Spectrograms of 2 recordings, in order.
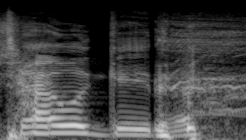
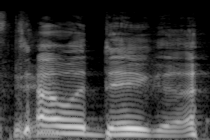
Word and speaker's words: Talladega: You say Talladega. Talladega.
